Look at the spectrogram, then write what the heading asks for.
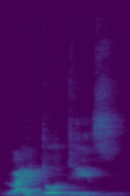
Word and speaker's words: litotes: This is pronounced as litotes.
